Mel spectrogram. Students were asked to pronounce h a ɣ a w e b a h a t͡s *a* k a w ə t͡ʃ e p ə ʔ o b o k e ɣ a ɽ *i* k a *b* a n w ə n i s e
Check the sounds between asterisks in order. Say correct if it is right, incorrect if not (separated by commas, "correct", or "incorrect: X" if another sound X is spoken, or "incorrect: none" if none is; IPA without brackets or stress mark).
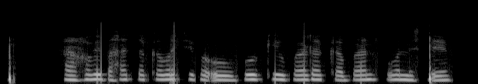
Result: correct, incorrect: a, correct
